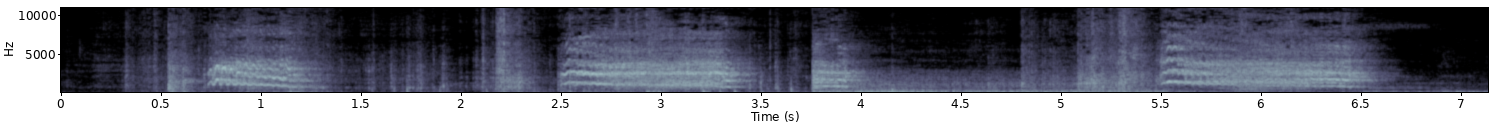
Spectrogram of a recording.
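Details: Begging cries from hand-tamed Alexandrine parakeet (Raw or Pahadi parrot) chicks at daily hand-feeding: three coarse, rasping, harmonic squawks come roughly two seconds apart over a low rumbling background with scattered clicks.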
